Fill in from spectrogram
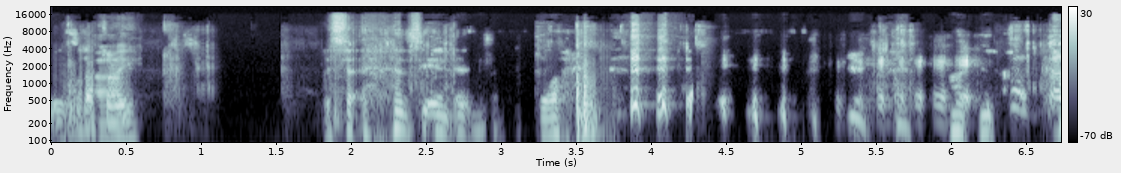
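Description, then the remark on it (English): Quick, evenly spaced thumps of a man running up stairs, mixed with speech-like sounds in the background. “Sounds like he's running up the stairs.”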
